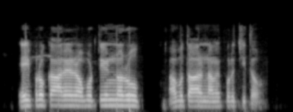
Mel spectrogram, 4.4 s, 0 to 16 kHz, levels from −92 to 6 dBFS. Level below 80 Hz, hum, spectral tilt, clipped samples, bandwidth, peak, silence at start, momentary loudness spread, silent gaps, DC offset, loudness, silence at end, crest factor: -50 dBFS; none; -6.5 dB/octave; under 0.1%; 7.6 kHz; 0 dBFS; 0.3 s; 12 LU; none; under 0.1%; -17 LUFS; 0.5 s; 16 dB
